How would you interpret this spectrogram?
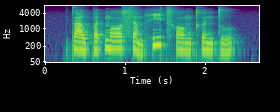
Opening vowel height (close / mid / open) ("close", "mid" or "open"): open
